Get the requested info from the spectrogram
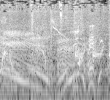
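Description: A cartoon villain's angry vocal growl that slides down in pitch over about a second, followed by a few short rising-and-falling vocal sounds, over background music.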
